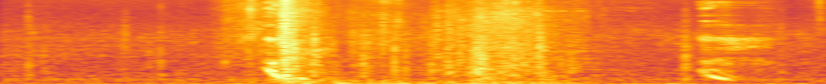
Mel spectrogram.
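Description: Bodies thump heavily in a scuffle.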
